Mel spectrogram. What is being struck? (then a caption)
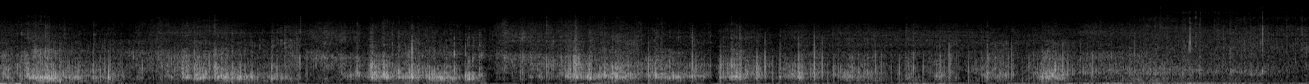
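Thin cork sheet. A large, flat, thin cork sheet resting on a blanket is scratched with the fingernails of both hands. The result is a dry, continuous crackling scrape that sits mostly in the low-mid range and carries bright flecks. It swells and eases unevenly, then thins out near the end as the hands move away.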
